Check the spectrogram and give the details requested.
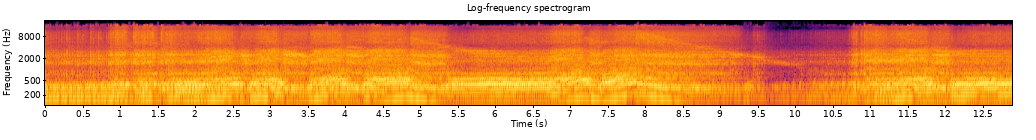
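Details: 1JZ-swapped Nissan 240SX S14 with JZX100 ECU, throttle body and harness, idle air valve capped: engine revs up and drops back cleanly several times, smooth with no stumble or hiss; runs healthy.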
